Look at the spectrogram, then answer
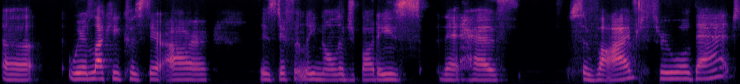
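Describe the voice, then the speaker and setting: A woman with a New Zealand accent, medium pitch, a dark, mellow tone, ordinary pitch variation and a fairly slow pace, over a quiet background. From New Zealand, far north of the North Island. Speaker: Maori language teacher. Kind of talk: interview conversation.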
